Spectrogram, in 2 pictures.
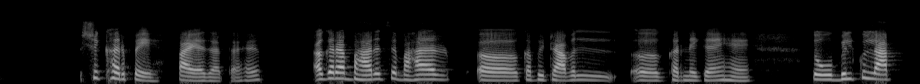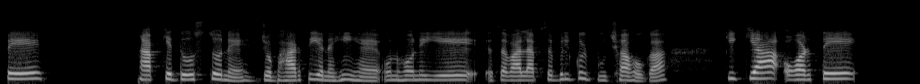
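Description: Nothing stood out on listening to this speech recording, which comes through G.722 wideband telephone coding.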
